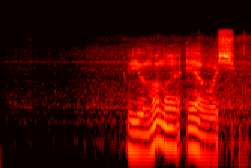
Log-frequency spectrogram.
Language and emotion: Russian, neutral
